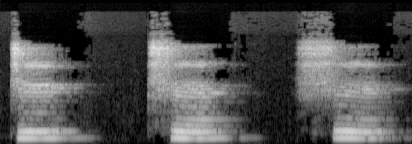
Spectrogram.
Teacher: They are pronounced by rolling up the tip of the tongue close to the hard palate. Zh should force the air out through the narrow channel between the tongue and the hard palate. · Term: retroflex sound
